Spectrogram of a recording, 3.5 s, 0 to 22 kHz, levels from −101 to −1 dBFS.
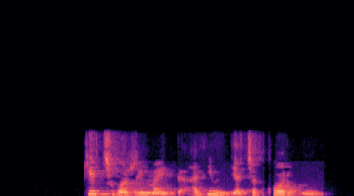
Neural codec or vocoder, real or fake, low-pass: none; real; 7.2 kHz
